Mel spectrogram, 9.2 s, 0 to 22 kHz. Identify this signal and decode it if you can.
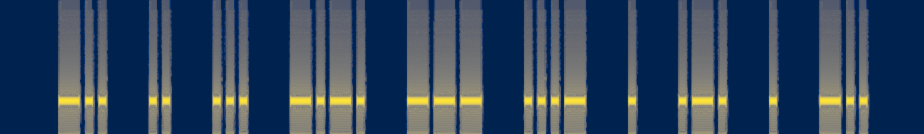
Morse code, heard as a keyed tone, about 18 wpm, spaced as for 12 wpm, 1000 Hz. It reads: DISCOVERED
